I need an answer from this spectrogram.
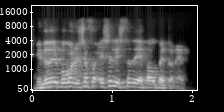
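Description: A man's voice: sits high, sing-song, rapid-fire. Roomy-sounding Spanish man telling travel stories. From Spain. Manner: rambling, frank, with frequent fillers and tag questions. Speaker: guest, traveler and author. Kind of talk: casual radio interview storytelling.

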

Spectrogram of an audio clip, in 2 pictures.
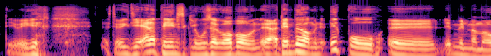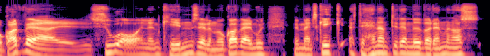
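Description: A man's voice: mid-range voice, hardly any pauses, dry recording, studio quality. A man in his thirties or forties chatting casually as a podcast co-host, talking bluntly and swearing when he gets worked up. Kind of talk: casual chat.

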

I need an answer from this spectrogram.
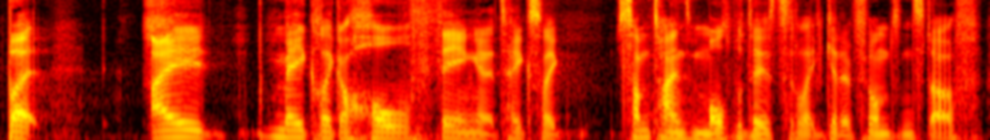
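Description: A man's voice: mid-range voice, normal speed, darkish tone, smooth, no echo, studio quality. A young man co-hosting a podcast, rambling through casual chat from a living room, laughing often and swearing casually. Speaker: podcast co-host.

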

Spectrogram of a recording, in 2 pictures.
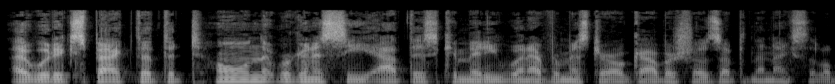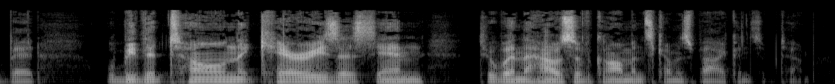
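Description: A man, a political news reporter, explaining quickly on a radio show with many fillers. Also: medium pitch, a bit bright, dry recording, studio quality. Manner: rapid explanatory, filler-heavy. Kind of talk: radio interview guest.

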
